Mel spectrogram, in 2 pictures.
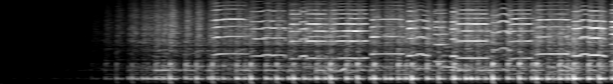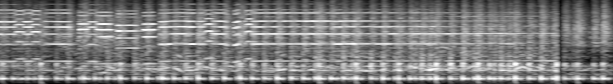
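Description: A side drum and a shrill folk reed pipe playing lively dance music: rapid, even drum strokes under a high, quick melody. It fades in about a second in and builds to a steady level.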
